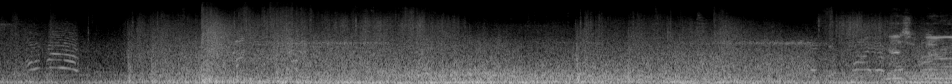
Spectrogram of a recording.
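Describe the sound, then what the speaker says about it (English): Artillery barrage in Company of Heroes 3, a World War II strategy game: dense rolling booms and bursts pound continuously for several seconds, loud and close, with overlapping explosions and a caster's voice briefly audible early on. "Massive barrage"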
